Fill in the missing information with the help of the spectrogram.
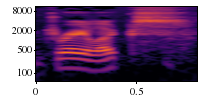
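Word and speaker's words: Jrelecs: It's a transmitter mitt, the Drelex. I guess that's how you say it, J-R-E-L-E-C-S.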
